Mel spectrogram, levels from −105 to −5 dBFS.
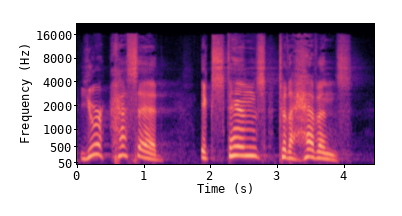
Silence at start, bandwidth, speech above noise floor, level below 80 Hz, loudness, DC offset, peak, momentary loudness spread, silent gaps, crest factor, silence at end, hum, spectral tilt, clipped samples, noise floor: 0.05 s; 17 kHz; 38 dB; -64 dBFS; -24 LUFS; under 0.1%; -8 dBFS; 10 LU; none; 18 dB; 0.35 s; none; -4 dB/octave; under 0.1%; -62 dBFS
